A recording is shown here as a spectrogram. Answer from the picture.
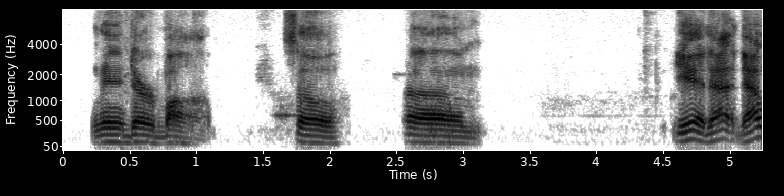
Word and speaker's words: Linderbaum: It's Linder, not Linden. Linderbaum.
